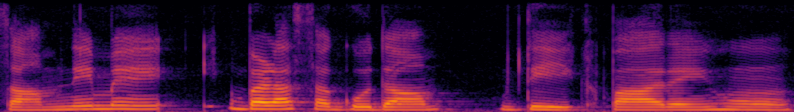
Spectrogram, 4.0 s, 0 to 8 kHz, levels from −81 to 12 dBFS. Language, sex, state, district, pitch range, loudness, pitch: Hindi, female, Bihar, Kaimur, 195-240 Hz, -16 LUFS, 205 Hz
